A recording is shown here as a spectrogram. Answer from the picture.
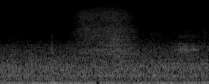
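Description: Quiet room tone: a steady low hum, with a brief soft hiss near the middle.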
